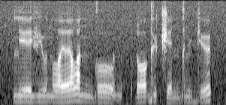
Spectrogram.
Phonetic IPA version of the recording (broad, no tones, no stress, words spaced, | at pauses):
lʲeːvʲuːnlˠeːlˠin ŋɡoːn | ɗɔɡy t͡ʃenɡən bʲø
